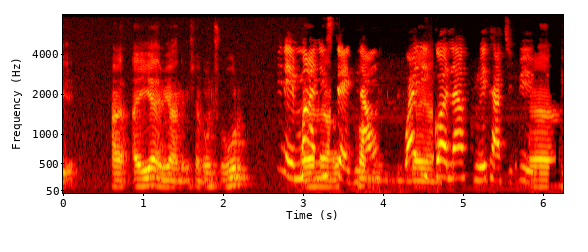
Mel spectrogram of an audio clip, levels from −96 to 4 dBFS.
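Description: Speech suppressed in double talk first appears from 3.15 to 4.33 s. The talker's level sinks by roughly 25 dB, in pieces, for about a second in total. The likely cause is an echo canceller hearing both ends at once, failing to tell local speech from loudspeaker echo, and pulling everything down. A shorter dip of around 20 dB follows from 4.64 to 4.81 s.

Background gated by the echo canceller comes at 5.09 to 5.17 s. The room sound drops by about 37 dB for roughly 70 ms while the far end plays through the loudspeaker, then returns once the canceller releases its hold on the microphone.

Double-talk suppression returns from 5.75 to 6.25 s, a drop of roughly 25 dB lasting about 400 ms that runs to the end. Throughout, the call microphone processing trims the lowest bass, and the audio carries nothing above 8 kHz.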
